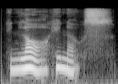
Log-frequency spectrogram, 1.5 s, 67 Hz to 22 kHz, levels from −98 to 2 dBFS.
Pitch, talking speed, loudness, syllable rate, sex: 190 Hz, 160 wpm, -15 LUFS, 3.1 syllables/s, female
